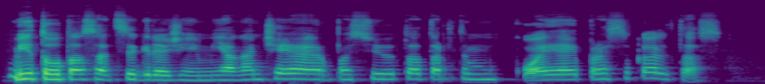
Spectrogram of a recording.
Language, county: Lithuanian, Tauragė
